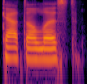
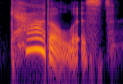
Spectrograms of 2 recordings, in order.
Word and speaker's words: catalyst: be higher and longer so it's not catalyst but catalyst catalyst one two three catalyst if it's a longer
